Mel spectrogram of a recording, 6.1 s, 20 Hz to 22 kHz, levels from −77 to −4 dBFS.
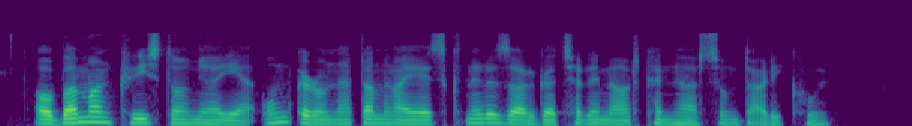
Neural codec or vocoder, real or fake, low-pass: codec, 16 kHz, 0.5 kbps, FunCodec, trained on LibriTTS, 25 frames a second; fake; 7.2 kHz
